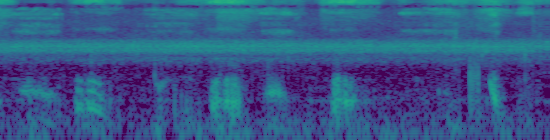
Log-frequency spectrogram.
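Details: A happy tuxedo cat purring while held and cuddled by its owner; low rumbling pulses swell and fade in a breathing rhythm about every one and a half seconds, with a steady faint hum in the background.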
